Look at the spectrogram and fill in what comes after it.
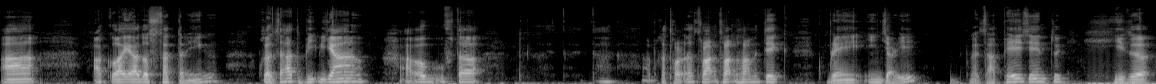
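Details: Medical doctor in Japan with developmental (childhood-onset) stuttering, giving a conference talk; word repetitions audible in the greeting; stuttering.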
